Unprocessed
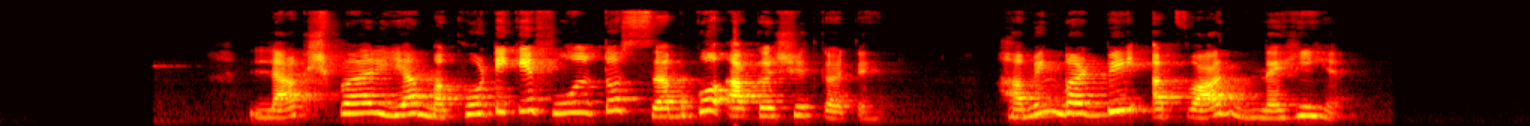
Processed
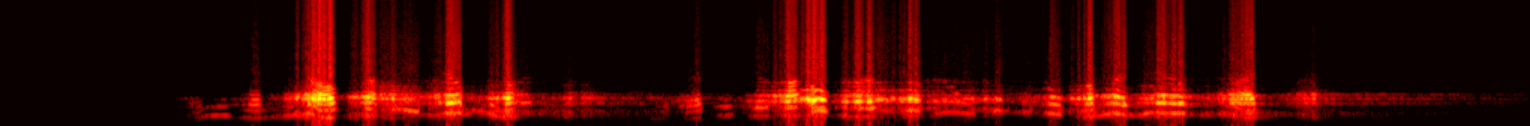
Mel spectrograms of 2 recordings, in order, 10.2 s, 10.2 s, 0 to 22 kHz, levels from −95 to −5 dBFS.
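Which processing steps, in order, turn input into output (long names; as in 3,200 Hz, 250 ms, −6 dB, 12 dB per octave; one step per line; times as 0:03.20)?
played backwards from end to start
dynamic equaliser 340 Hz, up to −7 dB, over −45 dBFS, Q 0.71
transistor ladder low-pass 860 Hz, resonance 70%
floating-point word with a short mantissa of 2 bits
feedback delay with all-pass diffusion 454 ms, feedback 45%, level −7 dB
expander for the loud parts 2.5 to 1, over −51 dBFS
level +6.5 dB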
